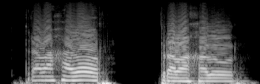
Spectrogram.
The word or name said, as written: trabajador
